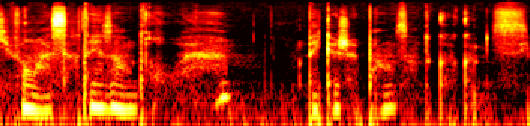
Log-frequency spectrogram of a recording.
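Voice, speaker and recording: A woman whispers with a Quebec accent. Her pace is very slow. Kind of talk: ASMR whispered podcast talk. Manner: whispered, soft-spoken.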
